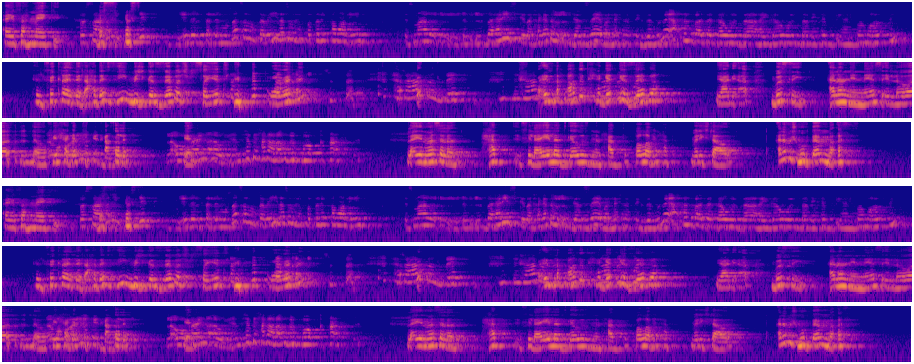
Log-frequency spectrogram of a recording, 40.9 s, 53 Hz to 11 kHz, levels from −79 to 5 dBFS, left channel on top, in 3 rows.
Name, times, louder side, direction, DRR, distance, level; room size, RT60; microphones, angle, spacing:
voice 1, 0.0-0.9 1.4-1.6 1.8-1.9 14.1-18.2 19.5-19.7 21.4-23.5 24.4-25.7 26.0-28.4 28.8-29.2 30.0-30.2 33.4-34.2 34.5-37.3 37.6-38.3 38.9-40.0, left 2 dB, 65° left, 9 dB, 1.3 m, -30 dB
voice 2, 1.2-2.2 2.6-5.5 6.0-13.4 17.1-17.2 17.7-18.1 18.8-20.5 20.9-23.5 28.0-29.1 29.8-32.7 33.1-33.7, equal, 20° right, 3 dB, 2.8 m, -41 dB
24.0 x 18.5 x 6.1 m, 1.0 s
head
